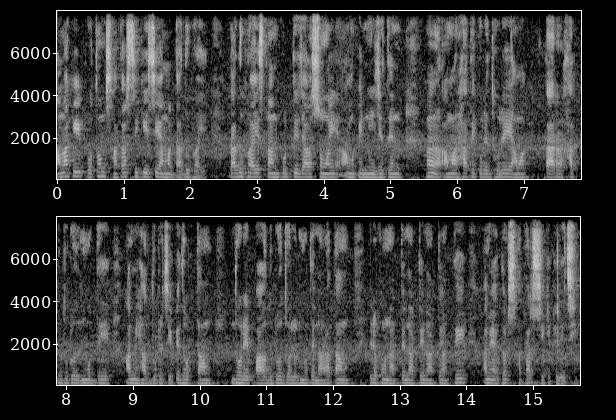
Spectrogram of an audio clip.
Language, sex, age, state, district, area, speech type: Bengali, female, 60+, West Bengal, Jhargram, rural, spontaneous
